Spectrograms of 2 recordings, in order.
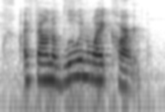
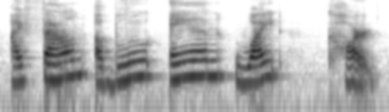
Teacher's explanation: Just cut off that final D sound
